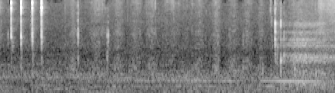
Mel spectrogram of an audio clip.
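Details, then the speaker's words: Glorious Model O Wireless mouse after lubricating the scroll wheel: a few quick light scroll clicks then quiet, no squeak; fix worked. "So when I go back to the mouse wheel now, you hear there's nothing. There's no squeak."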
